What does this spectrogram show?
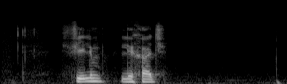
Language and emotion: Russian, neutral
